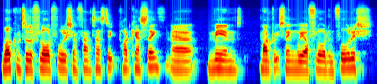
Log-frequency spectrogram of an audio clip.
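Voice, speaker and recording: A man hosting a casual podcast interview. He is jokey and informal, filling pauses with ums, and has a middle-pitched voice. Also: little pitch movement, faint music behind. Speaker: podcast host.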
